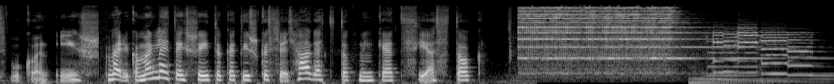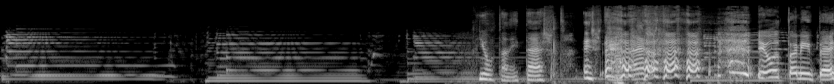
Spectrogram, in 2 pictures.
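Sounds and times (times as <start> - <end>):
speech: 0.1 - 4.9, 13.1 - 16.6
loud buzzing electric school bell ringing: 5.2 - 8.3
sustained melodic school bell chime tones playing a short tune: 6.8 - 8.3
laughter: 14.3 - 16.1.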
